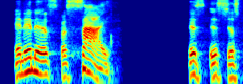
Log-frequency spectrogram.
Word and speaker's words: psi: and it is for psy this is just pronounced size spell psi the greek word psi but the p is silent it's been outside and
